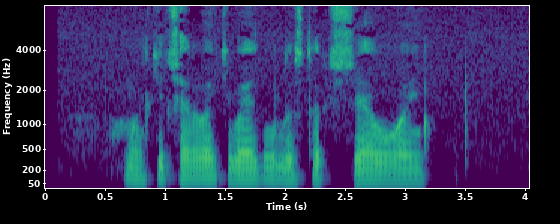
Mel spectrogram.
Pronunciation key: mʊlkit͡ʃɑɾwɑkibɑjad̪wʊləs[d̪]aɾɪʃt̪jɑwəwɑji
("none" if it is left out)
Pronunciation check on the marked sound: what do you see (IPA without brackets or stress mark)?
t̪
